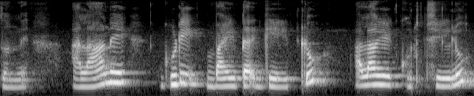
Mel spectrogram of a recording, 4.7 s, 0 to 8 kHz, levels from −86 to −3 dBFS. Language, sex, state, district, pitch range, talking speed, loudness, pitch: Telugu, female, Andhra Pradesh, Guntur, 210-300 Hz, 100 wpm, -17 LUFS, 240 Hz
